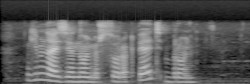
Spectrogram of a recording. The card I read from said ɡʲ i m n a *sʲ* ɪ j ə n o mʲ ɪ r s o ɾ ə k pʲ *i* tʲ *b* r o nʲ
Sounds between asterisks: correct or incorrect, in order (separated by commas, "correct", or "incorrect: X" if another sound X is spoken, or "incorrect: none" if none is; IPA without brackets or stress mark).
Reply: incorrect: zʲ, incorrect: æ, correct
